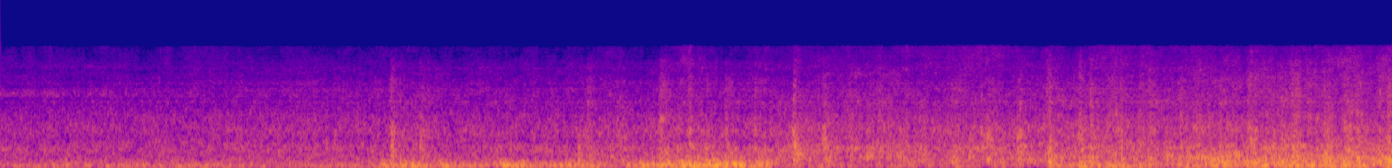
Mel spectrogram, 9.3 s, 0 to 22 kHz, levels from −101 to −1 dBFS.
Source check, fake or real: fake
